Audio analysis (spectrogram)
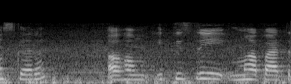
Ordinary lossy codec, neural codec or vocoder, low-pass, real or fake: AAC, 48 kbps; none; 7.2 kHz; real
